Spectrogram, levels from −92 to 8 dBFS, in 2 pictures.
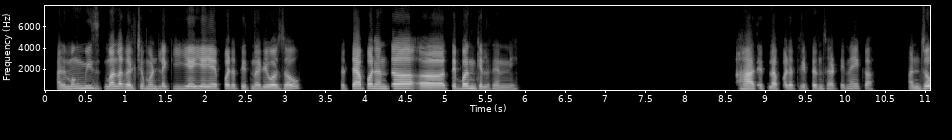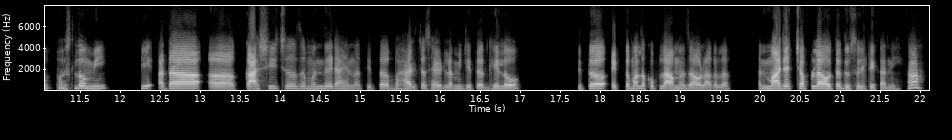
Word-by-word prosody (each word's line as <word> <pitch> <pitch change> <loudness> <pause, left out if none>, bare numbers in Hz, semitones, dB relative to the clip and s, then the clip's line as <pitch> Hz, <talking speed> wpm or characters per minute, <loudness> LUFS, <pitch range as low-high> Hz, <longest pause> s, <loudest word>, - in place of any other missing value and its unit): आणि 165 - -6
मग 195 +2 -6
मी 210 +2 -5 0.2
मला 190 +3 0
घरचे 180 +1 -3
म्हटले 190 0 -6
की 190 0 -15
ये-ये-ये 190 -1 +1
परत 180 -1 -4
इथनं 175 +1 -7
रिवर्स 175 0 -1
जाऊ, 175 +4 -2 0.5
तर 170 - -10
त्यापर्यंत 195 0 +1
अ, 175 -5 +3
ते - - 0
बंद 205 +2 -1
केलं 175 -4 -6
त्यांनी. 155 -1 -12 2.8
हां 170 -1 +3
तिथला 170 0 -4
परत 170 0 -6
रिटर्नसाठी 165 -1 -8
नाही 200 +2 -8
का 165 - -8 0.5
आणि 160 +1 -8
जो 220 +3 +3
फसलो 220 +2 -1
मी 200 +1 -4 0.4
की 210 +1 -2
आता 205 +4 +5 0.2
अ, 170 -3 +2 0.2
काशीचं 200 +3 +3
जे 200 - -7
मंदिर 195 +1 -6
आहे 180 -2 -4
ना, 165 +1 -11
तिथं 180 +1 -4
बाहेरच्या 165 +3 -3
साईडला 170 -1 -4
मी 170 0 -10
जिथं 170 +1 -4
गेलो, 180 0 0 0.8
तिथं 200 +4 +5
एक 185 - +1
तर 205 - 0
मला 195 0 +1
खूप 195 0 -9
लांबन 175 0 +3
जावं 165 -1 +1
लागलं 160 +1 -4 0.4
आणि 170 - -7
माझ्या 185 +3 +7
चपला 205 +1 +5
होत्या 195 0 +4
दुसऱ्या 180 -1 -5
ठिकाणी. 155 -3 -5 0.2
हां 265 +4 +4
180 Hz, 155 wpm, -24 LUFS, 170-195 Hz, 2.8 s, माझ्या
